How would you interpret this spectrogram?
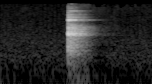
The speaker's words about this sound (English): So it's going to be a cup of coffee with heavy cream and a little bit of Jameson. Nice. Shall we clink? Yeah, we shall.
